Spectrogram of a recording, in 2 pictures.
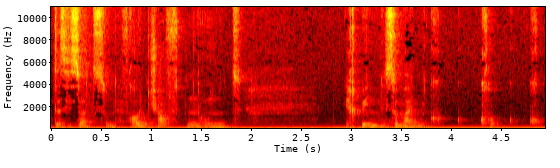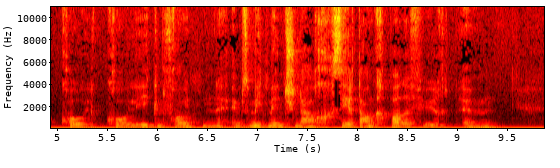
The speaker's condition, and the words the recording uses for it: Stuttering. Du bist noch nicht immer stotterfrei.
